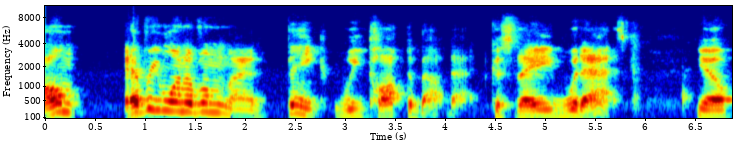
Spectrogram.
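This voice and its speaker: A man with an American accent, at a fairly slow pace, with big swings in loudness. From US Midwest, Missouri. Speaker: author. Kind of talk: interview. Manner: hesitant, many fillers.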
